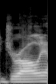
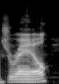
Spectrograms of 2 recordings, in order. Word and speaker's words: Drawley: We just found out it's actually Drawley. I believe I've been saying Drail As myself.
